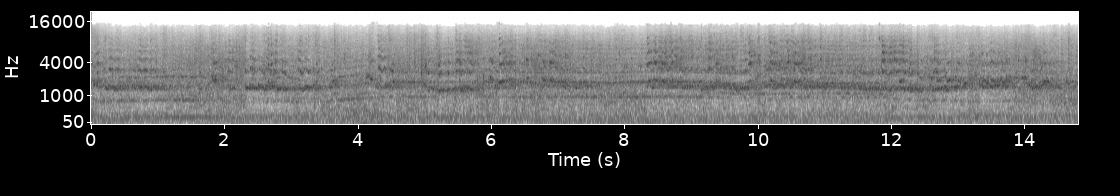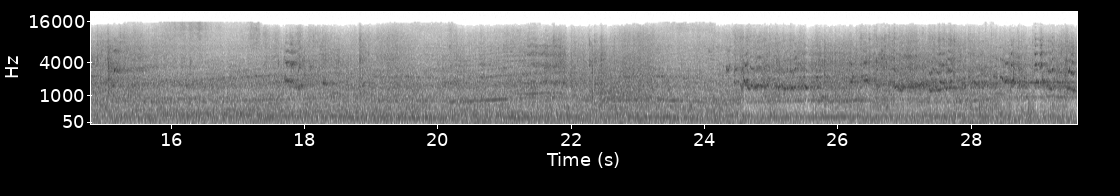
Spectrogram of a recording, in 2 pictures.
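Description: Electric go-kart driving fast on an indoor track, heard from on board: a steady motor hum with tyres squealing and skidding through the corners.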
